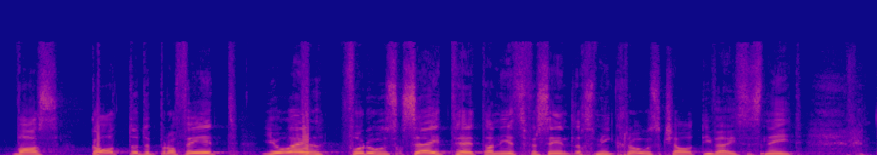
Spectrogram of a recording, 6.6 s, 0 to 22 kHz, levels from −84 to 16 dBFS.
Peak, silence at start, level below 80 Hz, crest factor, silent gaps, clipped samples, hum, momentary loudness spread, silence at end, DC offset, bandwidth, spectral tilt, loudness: -12 dBFS; 0.1 s; -60 dBFS; 16 dB; none; under 0.1%; none; 7 LU; 0.1 s; under 0.1%; 16.5 kHz; -5.5 dB/octave; -27 LUFS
